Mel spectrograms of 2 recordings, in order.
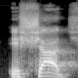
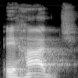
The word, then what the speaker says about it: Echad: Não é o caso do termo Echad ou Errad. A pronúncia varia em alguns, de acordo com alguns livros teológicos e comentários exegéticos.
